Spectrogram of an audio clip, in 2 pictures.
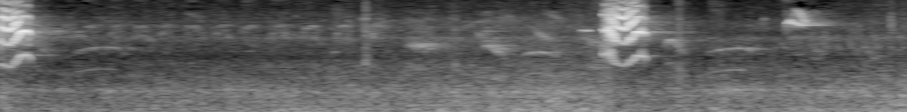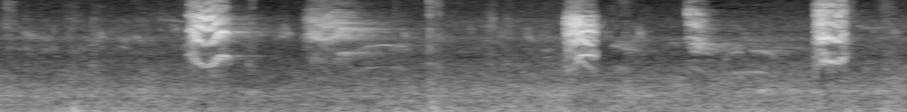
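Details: High, clipped chirps from a female double-collared seedeater meant to get males singing; roughly eight notes scattered unevenly across nine seconds, a few bunched near the end, against a quiet background.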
